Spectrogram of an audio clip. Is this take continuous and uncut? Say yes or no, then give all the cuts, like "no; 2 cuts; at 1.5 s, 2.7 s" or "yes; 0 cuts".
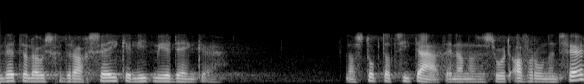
yes; 0 cuts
